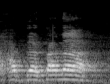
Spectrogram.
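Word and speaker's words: حدثنا: Tulisannya tani, tapi wajib kita baca haddatsani. Tulisannya tanah, wajib kita baca haddatsana.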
